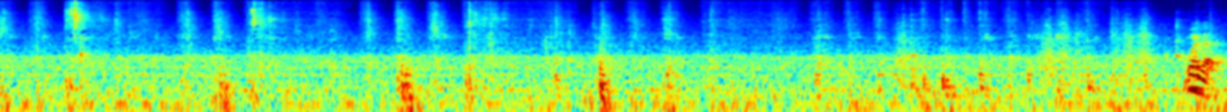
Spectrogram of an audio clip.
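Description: Dry medium-grain couscous being mixed with olive oil in a bowl: an irregular run of short rustling and scraping strokes.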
